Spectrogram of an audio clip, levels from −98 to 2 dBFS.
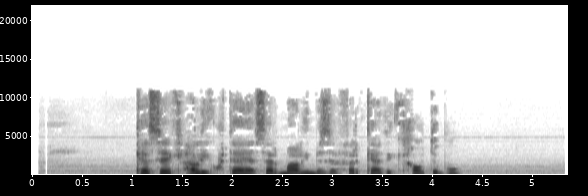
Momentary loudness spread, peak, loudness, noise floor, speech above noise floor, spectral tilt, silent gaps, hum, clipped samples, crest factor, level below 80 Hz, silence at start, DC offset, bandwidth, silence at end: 9 LU; -6 dBFS; -25 LUFS; -62 dBFS; 37 dB; -6 dB/octave; none; none; under 0.1%; 20 dB; -66 dBFS; 1.05 s; under 0.1%; 11.5 kHz; 1.1 s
